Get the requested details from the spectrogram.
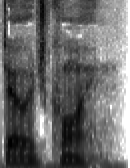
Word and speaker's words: Dogecoin: The name Dogecoin has become a source of controversies among users over the years, though co-founder Jackson Palmer says it is pronounced Dogecoin.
